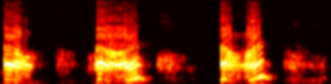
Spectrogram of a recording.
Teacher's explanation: आइन जरा औखे होकर निकलती है, गले से फंस की आवाज निकलती है, जैसे गले में कोई चीज फंस गई हो। आ आ, जैसे गले में कोई चीज फंसती है तो इधर इसमें औखा होना पड़ता है, ठीक है।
